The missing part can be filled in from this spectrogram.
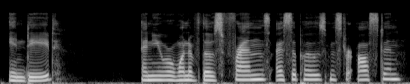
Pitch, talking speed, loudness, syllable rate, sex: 205 Hz, 175 wpm, -17 LUFS, 6.3 syllables/s, female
